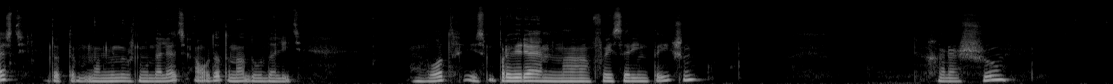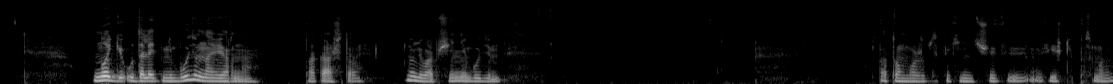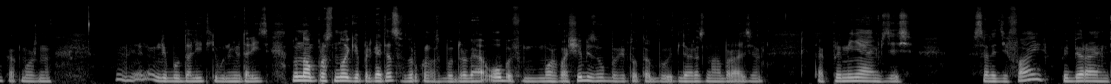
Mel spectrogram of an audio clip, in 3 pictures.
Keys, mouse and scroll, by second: 1.2 ctrl+click, 1.5-2.9 middle drag, 2.9 x, 3.2 Tab, 3.6 z, 3.9-6.0 middle drag, 6.0 drag, 6.3-6.8 scroll down 7, 6.9 middle click, 7.8-8.7 scroll up 11, 8.7 middle click, 9.6 scroll up 3, 9.9-10.7 scroll down 1, 10.7 click, 10.9 Tab, 11.2 z, 12.2 scroll down 1, 12.2-12.8 middle drag, 12.8 z, 13.1-13.4 middle drag, 13.4 z, 14.6-16.7 middle drag, 16.7 Tab, 16.9-17.2 scroll down 1, 17.8-18.1 scroll down 1, 18.1 click, 18.4-18.8 shift+middle drag, 18.8 z, 19.1-19.8 middle drag, 19.8 click, 21.8-25.6 drag, 25.6-28.8 middle drag, 28.8 click, 29.5 Tab, 30.0-30.4 shift+middle drag, 30.4 scroll up 1, 30.6 middle click, 30.9 3, 32.2 alt+click.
